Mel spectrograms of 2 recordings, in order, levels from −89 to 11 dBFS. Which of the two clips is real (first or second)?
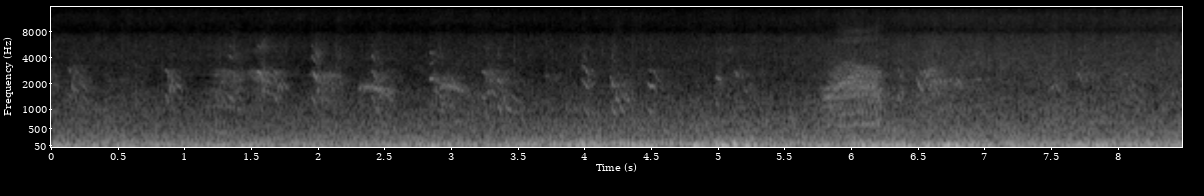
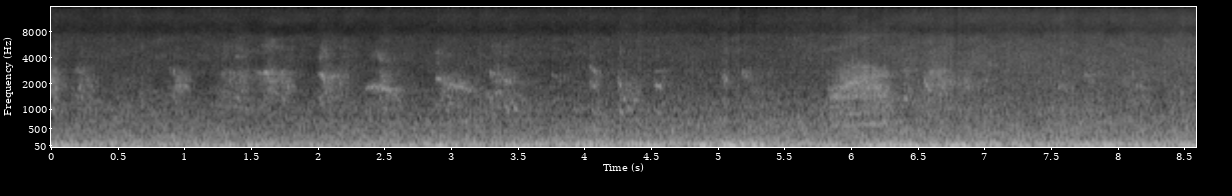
first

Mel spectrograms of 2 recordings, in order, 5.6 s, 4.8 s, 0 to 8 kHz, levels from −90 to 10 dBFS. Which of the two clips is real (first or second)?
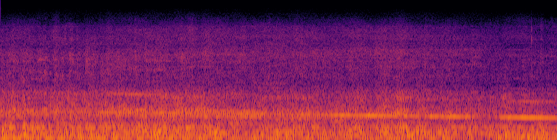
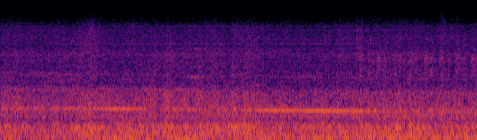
second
